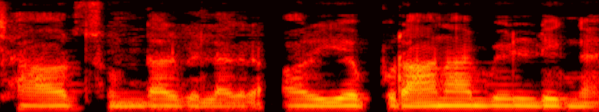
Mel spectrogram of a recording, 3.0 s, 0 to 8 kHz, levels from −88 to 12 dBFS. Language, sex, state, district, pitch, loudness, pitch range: Hindi, male, Bihar, Lakhisarai, 90 Hz, -29 LUFS, 90-95 Hz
